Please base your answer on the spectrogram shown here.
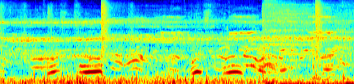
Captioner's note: whistle blowing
